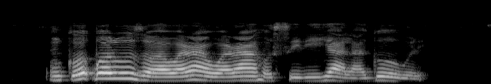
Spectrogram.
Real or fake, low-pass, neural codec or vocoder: real; 7.2 kHz; none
